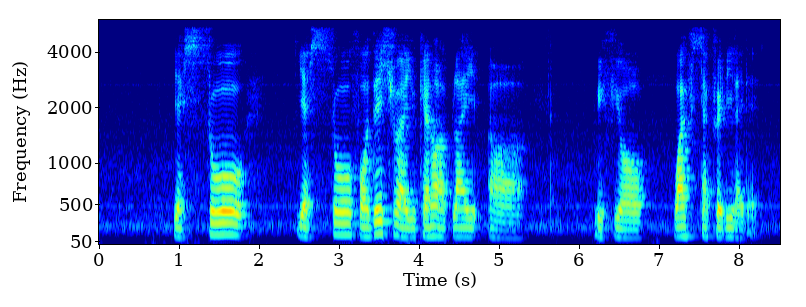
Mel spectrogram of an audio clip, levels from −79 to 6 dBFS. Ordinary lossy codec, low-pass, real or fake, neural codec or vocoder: none; 5.4 kHz; real; none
